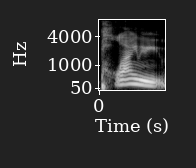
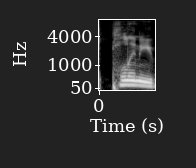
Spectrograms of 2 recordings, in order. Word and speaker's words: Pliny: There is a Quora article, which we will link into the show notes, with a video of the head brewer at Russian River saying Pliny the Elder versus Pliny the Elder.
